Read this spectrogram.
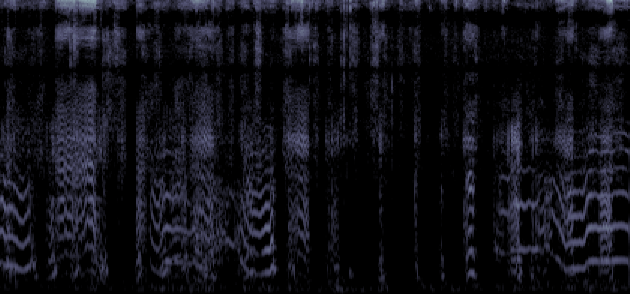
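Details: Labrador Retriever puppies nursing, giving high, wavering whimpers and squeals that rise and fall in short bursts, with soft snuffling and suckling between calls.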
